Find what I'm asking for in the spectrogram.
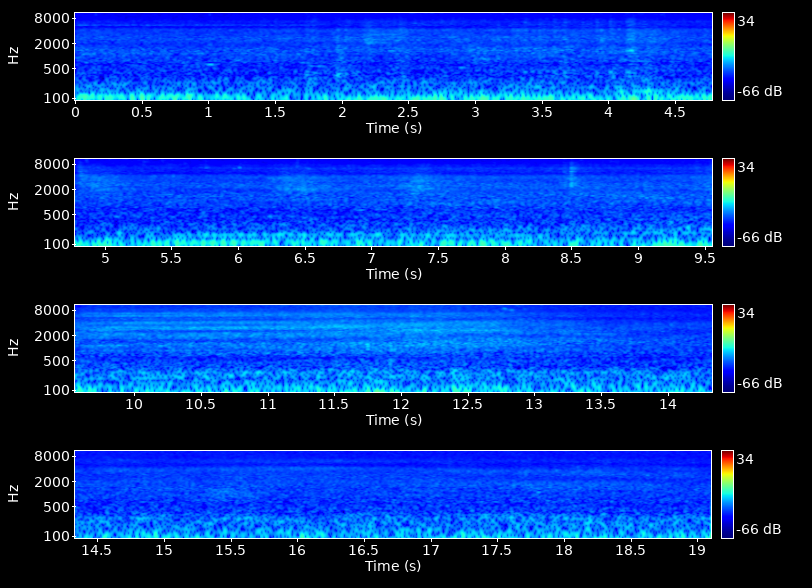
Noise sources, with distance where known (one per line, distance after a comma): background noise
